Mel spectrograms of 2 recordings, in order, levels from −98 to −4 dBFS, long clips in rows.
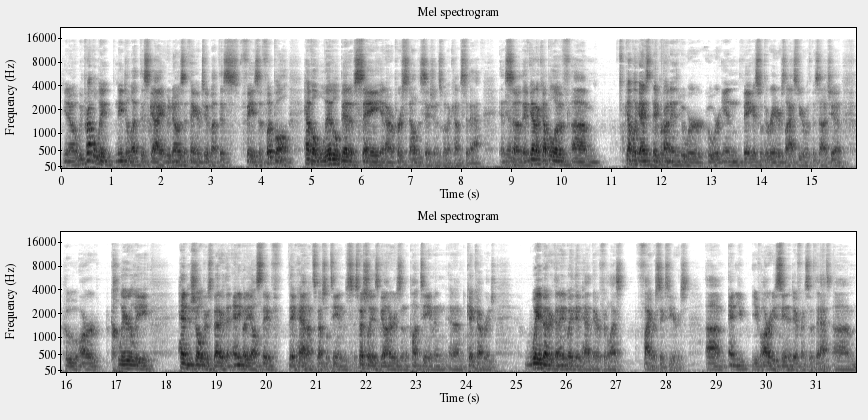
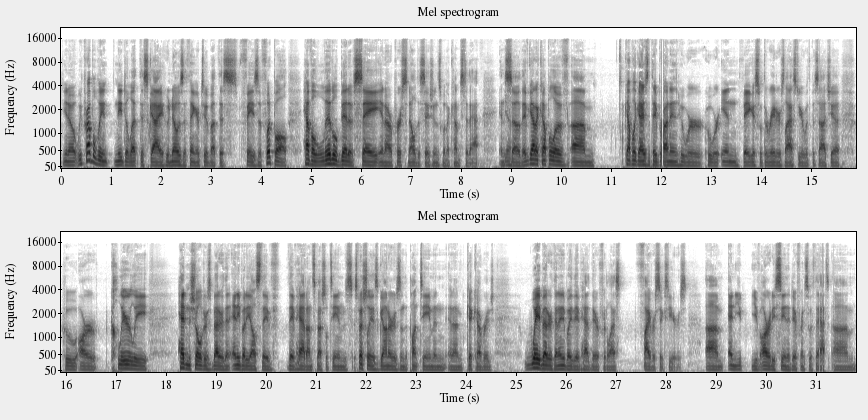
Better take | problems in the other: second | off-mic speech; far // room echo; slight; dies away in 0.3 s

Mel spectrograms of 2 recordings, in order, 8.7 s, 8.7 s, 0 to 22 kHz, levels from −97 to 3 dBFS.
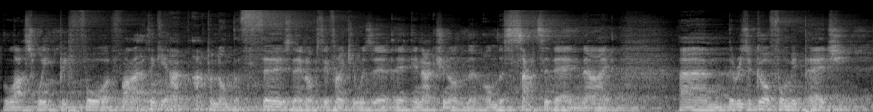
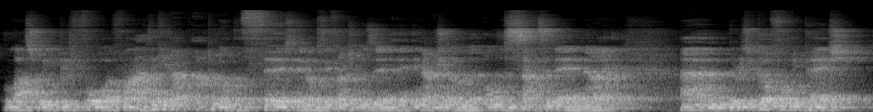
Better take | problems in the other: first | room echo; strong; dies away in 1.2 s; slight in the first // off-mic speech; far; somewhat distant in the first

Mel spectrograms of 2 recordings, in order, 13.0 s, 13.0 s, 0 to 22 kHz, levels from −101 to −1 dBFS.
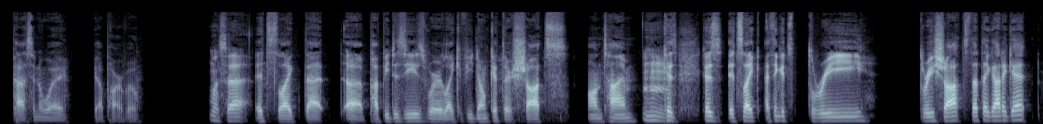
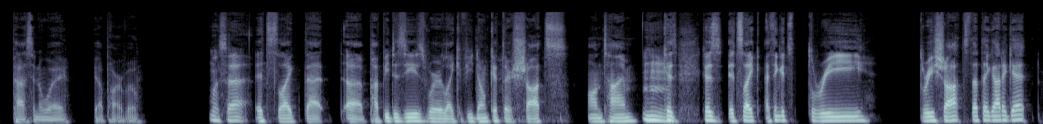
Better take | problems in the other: second | thin; very; fading below 900 Hz

